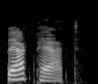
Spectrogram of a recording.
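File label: "backpacked", British English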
